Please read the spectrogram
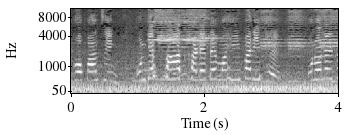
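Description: Mostly speech: a woman talking excitedly, over a steady low rumble of street traffic.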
